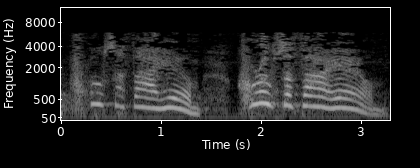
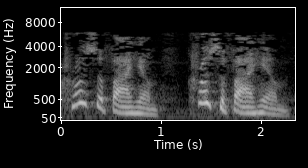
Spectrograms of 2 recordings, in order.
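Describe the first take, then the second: First: Higher, slow, drawn-out mob chant; voicing the mob. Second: Said in the usual way. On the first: Preacher acting the angry mob yelling at Pilate, high and drawn-out. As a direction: paint the mob chanting from far off.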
